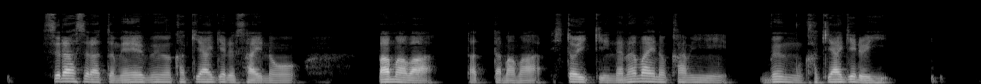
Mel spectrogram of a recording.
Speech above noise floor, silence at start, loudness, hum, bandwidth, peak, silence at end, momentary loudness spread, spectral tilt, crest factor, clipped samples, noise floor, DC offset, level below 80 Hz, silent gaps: 38 dB; 0.05 s; -25 LUFS; none; 11.5 kHz; -4 dBFS; 0.45 s; 13 LU; -6.5 dB/octave; 22 dB; under 0.1%; -62 dBFS; under 0.1%; -48 dBFS; none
